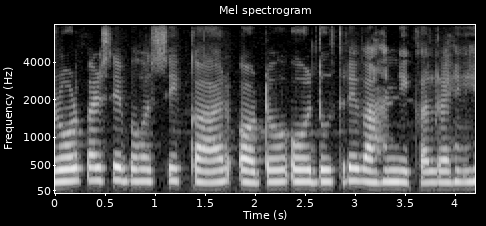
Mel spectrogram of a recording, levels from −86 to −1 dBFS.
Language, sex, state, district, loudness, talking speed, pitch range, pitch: Hindi, female, Punjab, Fazilka, -16 LUFS, 185 wpm, 205-220 Hz, 210 Hz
